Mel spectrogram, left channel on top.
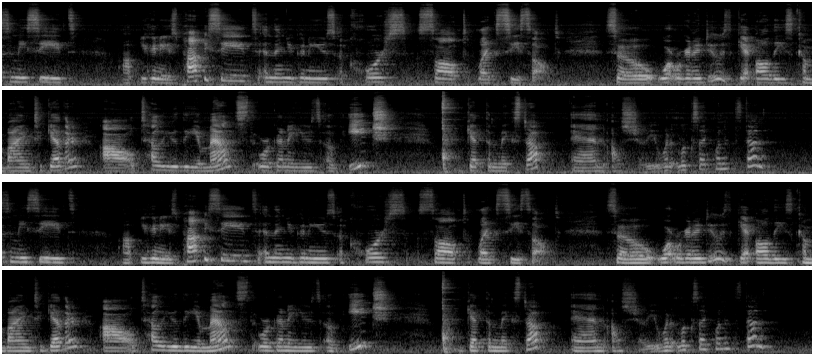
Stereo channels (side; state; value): both; normal; correlation 0.59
